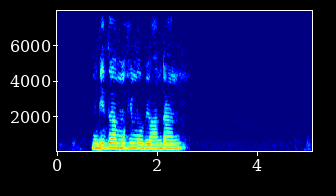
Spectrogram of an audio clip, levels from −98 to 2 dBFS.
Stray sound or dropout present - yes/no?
no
